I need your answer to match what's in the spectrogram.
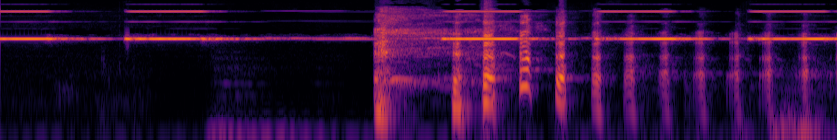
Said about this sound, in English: Smoke alarm because of the hookah. Hold on. Oh, my God.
